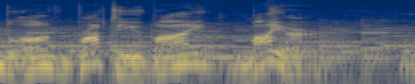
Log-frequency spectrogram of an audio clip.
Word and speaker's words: Meijer: brought to you by Meyer Meyer it's not pronounced major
